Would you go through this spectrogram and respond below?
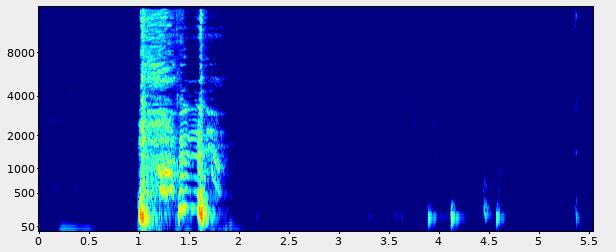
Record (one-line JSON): {"cough_length": "5.5 s", "cough_amplitude": 27045, "cough_signal_mean_std_ratio": 0.22, "survey_phase": "beta (2021-08-13 to 2022-03-07)", "age": "65+", "gender": "Male", "wearing_mask": "No", "symptom_none": true, "smoker_status": "Ex-smoker", "respiratory_condition_asthma": false, "respiratory_condition_other": false, "recruitment_source": "REACT", "submission_delay": "1 day", "covid_test_result": "Negative", "covid_test_method": "RT-qPCR"}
